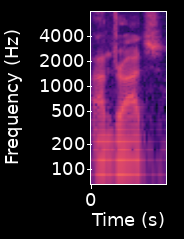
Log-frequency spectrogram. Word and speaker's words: Andrade: roster of the UFC, Jessica Andraj, and that's how you pronounce it, but it's Andrade if you spell it out.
